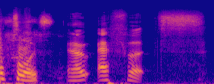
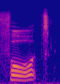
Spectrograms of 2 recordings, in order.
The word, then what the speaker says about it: effort: no it's the ending it's got the schwa not fought effort okay so you've got you've got a fort so fort is like oh okay a fort then you've got efforts effort effort that's it effort has got the schwa this sound oh okay so try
